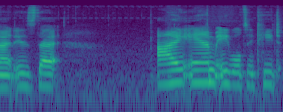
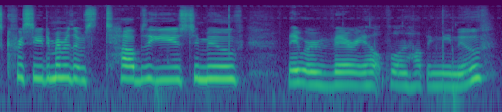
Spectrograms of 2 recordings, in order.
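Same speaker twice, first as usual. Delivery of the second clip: usual speaking voice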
